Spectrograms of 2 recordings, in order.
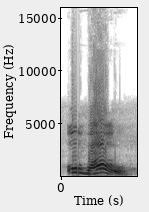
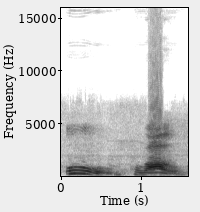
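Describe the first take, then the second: First: It sounds suddenly and strongly amazed. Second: It sounds mildly shocked, not excited. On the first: The speaker is suddenly and greatly astonished. "आप बहुत ज्यादा जब shocked हो, suddenly" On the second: The speaker is somewhat shocked but not excited. "You are not excited but you are shocked"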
